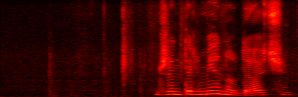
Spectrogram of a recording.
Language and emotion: Russian, neutral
